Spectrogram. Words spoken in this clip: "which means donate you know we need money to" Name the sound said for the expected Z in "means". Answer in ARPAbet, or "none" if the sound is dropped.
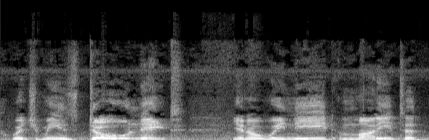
Z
